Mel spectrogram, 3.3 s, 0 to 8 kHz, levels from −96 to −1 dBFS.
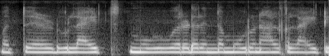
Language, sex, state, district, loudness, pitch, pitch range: Kannada, female, Karnataka, Bidar, -16 LUFS, 215 Hz, 210-215 Hz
